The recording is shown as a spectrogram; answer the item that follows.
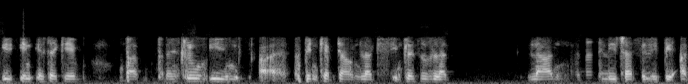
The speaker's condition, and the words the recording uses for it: Stuttering. For me, like I was going fast, I was speaking fast. I couldn't stop now.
